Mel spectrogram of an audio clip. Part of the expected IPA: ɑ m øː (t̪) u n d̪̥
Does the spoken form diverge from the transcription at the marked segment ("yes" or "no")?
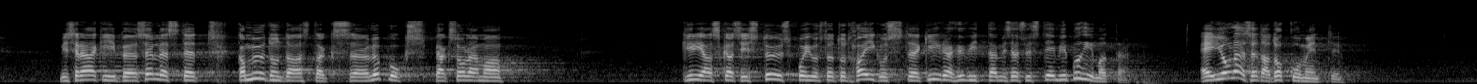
yes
